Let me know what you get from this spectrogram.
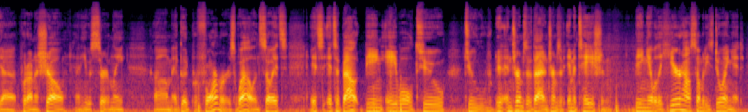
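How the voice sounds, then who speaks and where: A man explaining singing technique in a relaxed, conversational way, often turning to the viewer with "okay?" His voice sits at an ordinary middle pitch. A faint noise stays under the recording. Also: a little fast. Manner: conversational, addresses viewers as "guys", frequent "okay?" check-ins. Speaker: voice teacher. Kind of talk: casual online singing lesson.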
